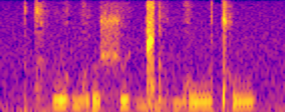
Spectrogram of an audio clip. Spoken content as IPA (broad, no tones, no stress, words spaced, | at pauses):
tʰlɨɡʷiɾo ʃʉɡ͡ǁɨl ɡʷɨwutʼu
